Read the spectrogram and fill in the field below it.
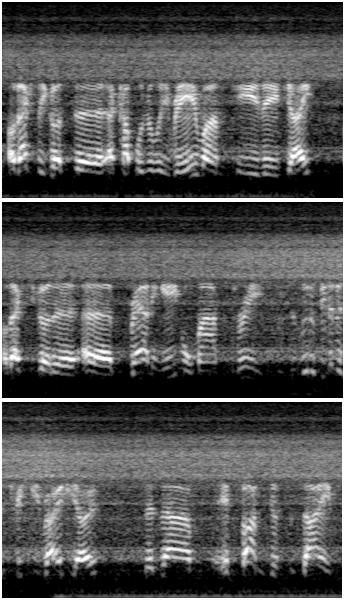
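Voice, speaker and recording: A man's voice: mid-range voice, fairly even intonation, brisk. An Australian man chatting casually as an amateur radio operator over a two-way radio, in a laid-back, hesitant, rambling way. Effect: two-way radio transmission. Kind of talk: casual radio contact chat. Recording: muffled, noisy shortwave radio reception.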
